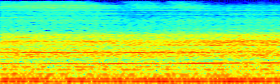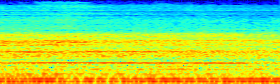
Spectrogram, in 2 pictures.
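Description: Approaching CSX train's diesel locomotive, a steady drone with a few held tones running through it.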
